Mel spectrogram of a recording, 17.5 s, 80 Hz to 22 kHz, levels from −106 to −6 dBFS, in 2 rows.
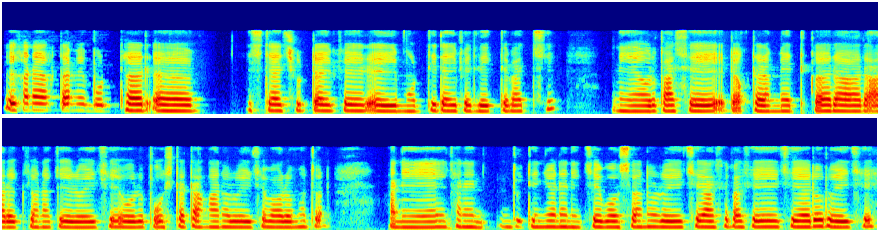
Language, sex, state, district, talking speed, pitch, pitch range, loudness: Bengali, female, Odisha, Nuapada, 135 wpm, 205 Hz, 195-215 Hz, -18 LUFS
